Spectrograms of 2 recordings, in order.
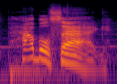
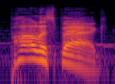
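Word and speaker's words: Pabilsag: This is Pabalsag, not Palisbag.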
